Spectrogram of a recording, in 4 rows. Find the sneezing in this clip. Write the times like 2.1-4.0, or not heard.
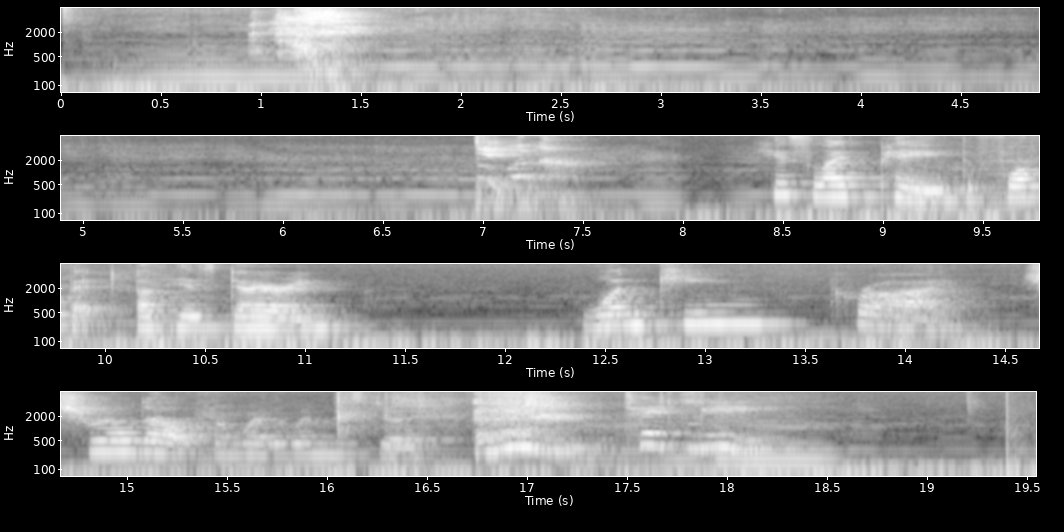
0.9-1.6, 7.0-7.5, 16.1-17.4.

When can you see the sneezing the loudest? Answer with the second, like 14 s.
1 s.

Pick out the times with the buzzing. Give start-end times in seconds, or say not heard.
0.0-19.4.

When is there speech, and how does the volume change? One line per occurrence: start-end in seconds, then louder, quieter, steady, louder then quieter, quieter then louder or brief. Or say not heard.
8.4-11.2 brief
12.3-18.3 quieter then louder.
